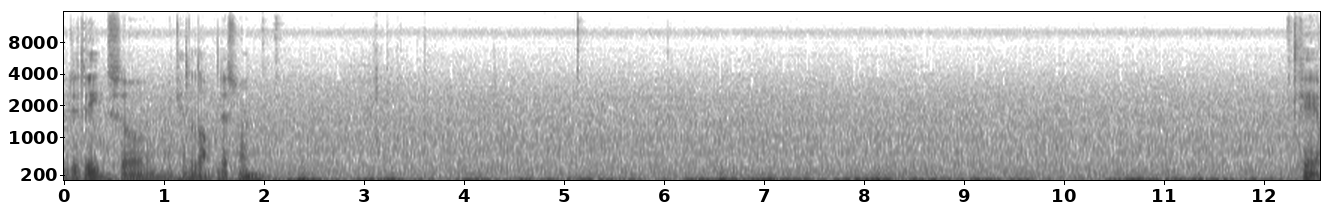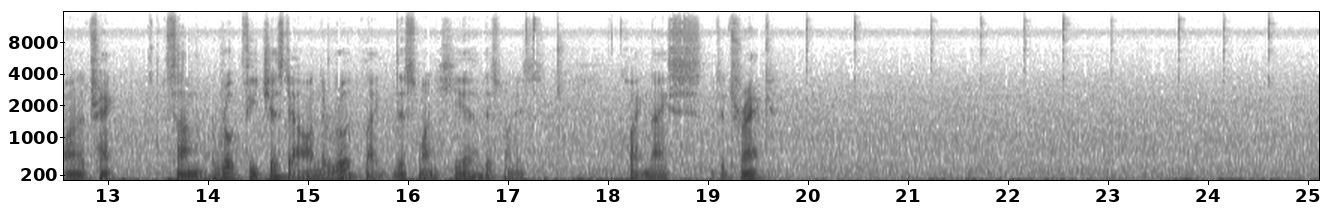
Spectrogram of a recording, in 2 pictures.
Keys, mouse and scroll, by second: 3.0-3.6 scroll down 1, 3.6 middle click, 5.1-12.2 drag, 13.1-13.4 scroll up 1, 13.4 middle click, 13.8-14.2 scroll up 1, 14.2 middle click, 17.1 ctrl+click, 19.9-22.1 drag, 22.1 click, 23.0 click, 24.1-25.1 drag.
